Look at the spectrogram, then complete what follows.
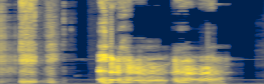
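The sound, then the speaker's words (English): A voice imitates a cough made after a fart to cover it up. Two short, raspy bursts come first, then a longer voiced, gravelly hack in two parts. “every time he'd fart, he would cough after he was done farting, thinking like that was disguising the fact that he was farting.”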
